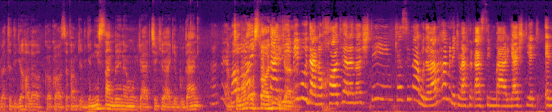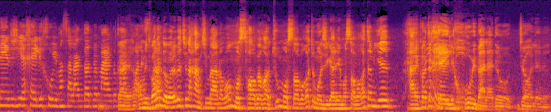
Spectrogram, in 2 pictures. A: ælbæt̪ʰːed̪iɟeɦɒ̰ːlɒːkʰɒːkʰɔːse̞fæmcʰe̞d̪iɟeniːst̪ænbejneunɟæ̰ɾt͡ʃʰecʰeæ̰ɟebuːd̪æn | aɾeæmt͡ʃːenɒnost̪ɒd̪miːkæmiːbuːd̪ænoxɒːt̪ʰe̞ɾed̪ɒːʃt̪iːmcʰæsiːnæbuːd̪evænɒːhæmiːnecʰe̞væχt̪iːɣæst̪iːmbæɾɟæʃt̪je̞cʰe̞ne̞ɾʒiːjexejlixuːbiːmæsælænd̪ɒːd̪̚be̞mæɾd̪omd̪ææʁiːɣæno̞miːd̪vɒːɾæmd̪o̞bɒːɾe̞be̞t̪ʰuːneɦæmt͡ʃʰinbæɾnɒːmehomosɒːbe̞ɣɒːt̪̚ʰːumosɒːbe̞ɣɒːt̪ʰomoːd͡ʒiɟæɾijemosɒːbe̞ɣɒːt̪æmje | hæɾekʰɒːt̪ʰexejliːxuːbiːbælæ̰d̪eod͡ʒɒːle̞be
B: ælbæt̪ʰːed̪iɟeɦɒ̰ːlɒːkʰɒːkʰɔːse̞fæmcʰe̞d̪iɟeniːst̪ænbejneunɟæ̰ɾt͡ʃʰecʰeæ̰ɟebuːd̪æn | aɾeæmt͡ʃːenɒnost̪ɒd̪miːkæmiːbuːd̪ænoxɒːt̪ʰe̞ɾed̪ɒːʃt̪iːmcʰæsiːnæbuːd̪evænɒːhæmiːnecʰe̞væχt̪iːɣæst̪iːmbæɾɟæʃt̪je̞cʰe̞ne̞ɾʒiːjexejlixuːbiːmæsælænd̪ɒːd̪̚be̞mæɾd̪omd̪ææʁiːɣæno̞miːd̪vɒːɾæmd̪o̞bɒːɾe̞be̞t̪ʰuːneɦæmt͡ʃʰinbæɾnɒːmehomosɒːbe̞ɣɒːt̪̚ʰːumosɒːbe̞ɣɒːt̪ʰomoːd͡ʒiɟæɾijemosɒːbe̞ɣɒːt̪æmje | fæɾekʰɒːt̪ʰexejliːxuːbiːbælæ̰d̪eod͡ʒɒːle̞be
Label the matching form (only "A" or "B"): A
